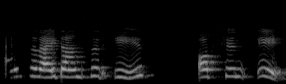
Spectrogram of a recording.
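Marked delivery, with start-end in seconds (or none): none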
